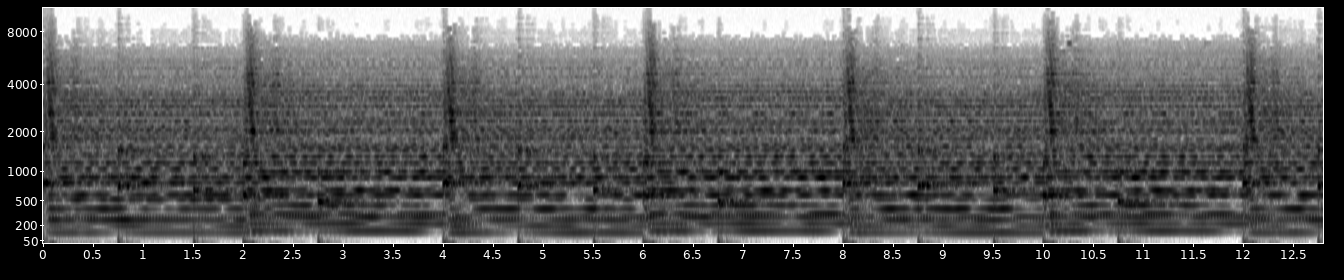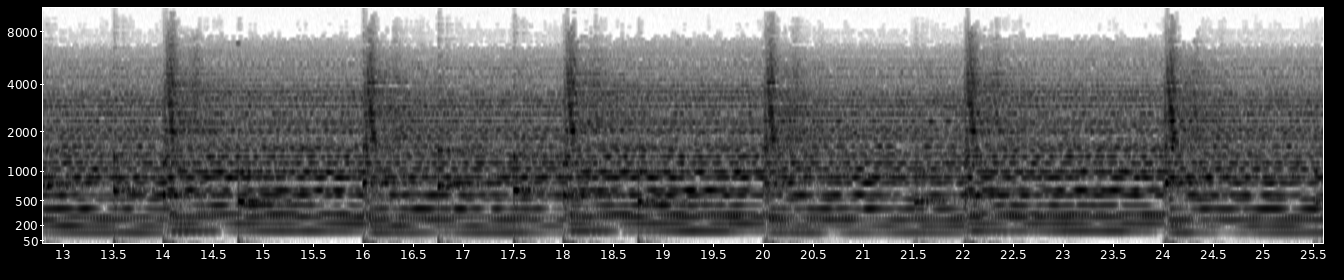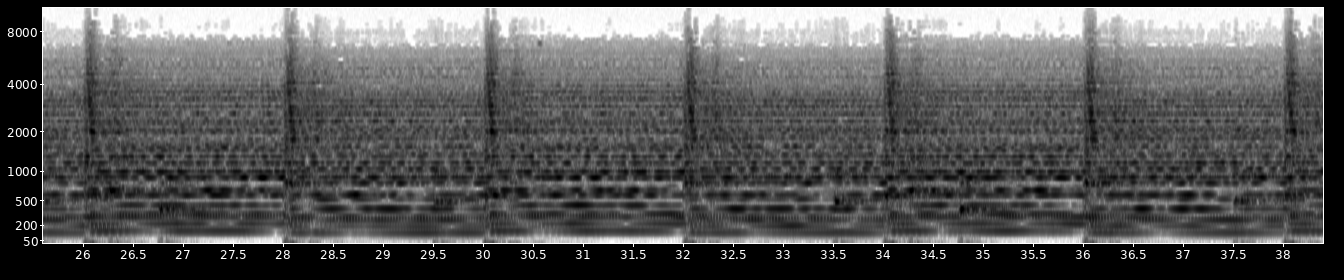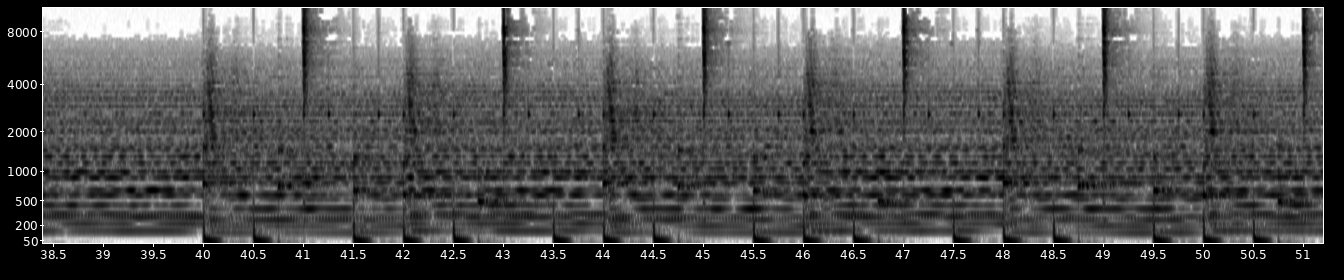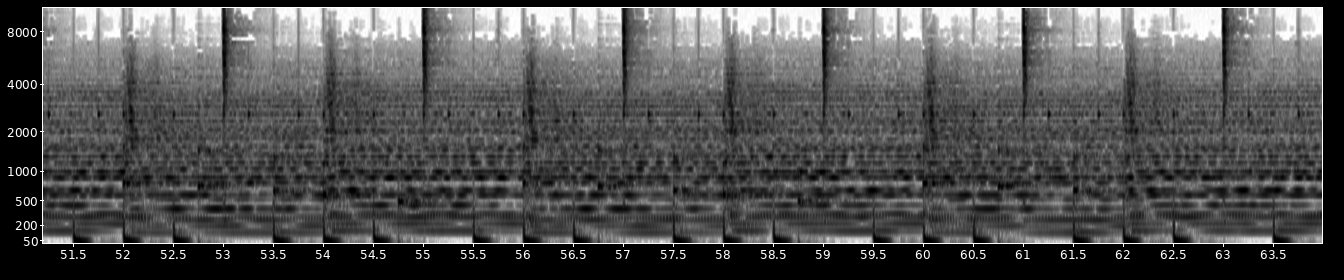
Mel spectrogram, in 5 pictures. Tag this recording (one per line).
TimeLapse
tape
editing
video
Motivational
soundtrack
